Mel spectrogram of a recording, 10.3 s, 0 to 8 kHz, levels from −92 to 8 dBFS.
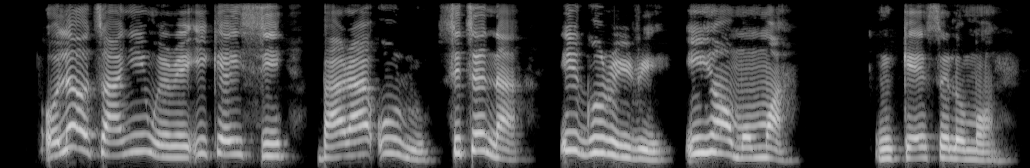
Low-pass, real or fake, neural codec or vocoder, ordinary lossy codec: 7.2 kHz; real; none; none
